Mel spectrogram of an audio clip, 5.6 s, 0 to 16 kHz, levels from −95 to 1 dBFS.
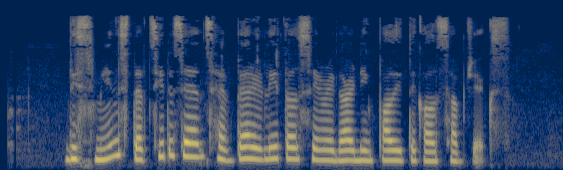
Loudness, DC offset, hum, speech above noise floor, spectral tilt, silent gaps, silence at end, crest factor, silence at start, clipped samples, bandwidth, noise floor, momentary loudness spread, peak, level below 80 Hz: -24 LUFS; under 0.1%; none; 36 dB; -5 dB/octave; none; 0.55 s; 18 dB; 0.65 s; under 0.1%; 11.5 kHz; -60 dBFS; 11 LU; -6 dBFS; -76 dBFS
